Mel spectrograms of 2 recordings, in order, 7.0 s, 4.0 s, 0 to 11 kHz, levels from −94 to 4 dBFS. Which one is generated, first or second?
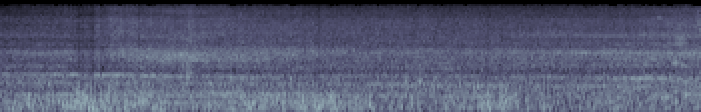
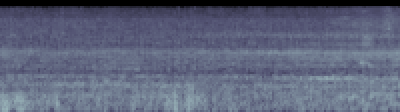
second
